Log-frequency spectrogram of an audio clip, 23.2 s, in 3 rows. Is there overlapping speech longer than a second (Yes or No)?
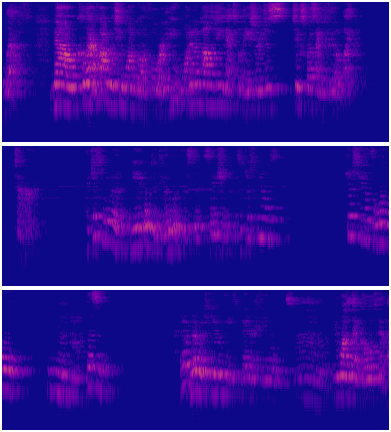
No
